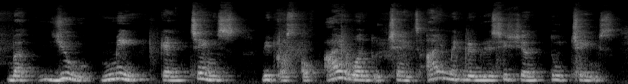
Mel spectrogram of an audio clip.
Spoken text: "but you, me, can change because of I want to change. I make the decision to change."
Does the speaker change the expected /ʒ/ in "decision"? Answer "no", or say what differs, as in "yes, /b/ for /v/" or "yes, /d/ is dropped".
yes, /s/ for /ʒ/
